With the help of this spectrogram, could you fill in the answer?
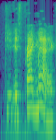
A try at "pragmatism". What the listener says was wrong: Pragmatism. Yeah, basically, you take out the C and put an SM at the end, and that's the word.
